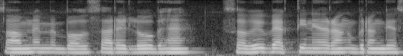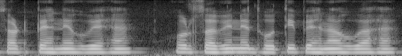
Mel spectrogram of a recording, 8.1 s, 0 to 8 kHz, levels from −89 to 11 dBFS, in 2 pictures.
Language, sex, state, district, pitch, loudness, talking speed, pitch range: Hindi, male, Jharkhand, Deoghar, 145 Hz, -16 LUFS, 165 wpm, 140-150 Hz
